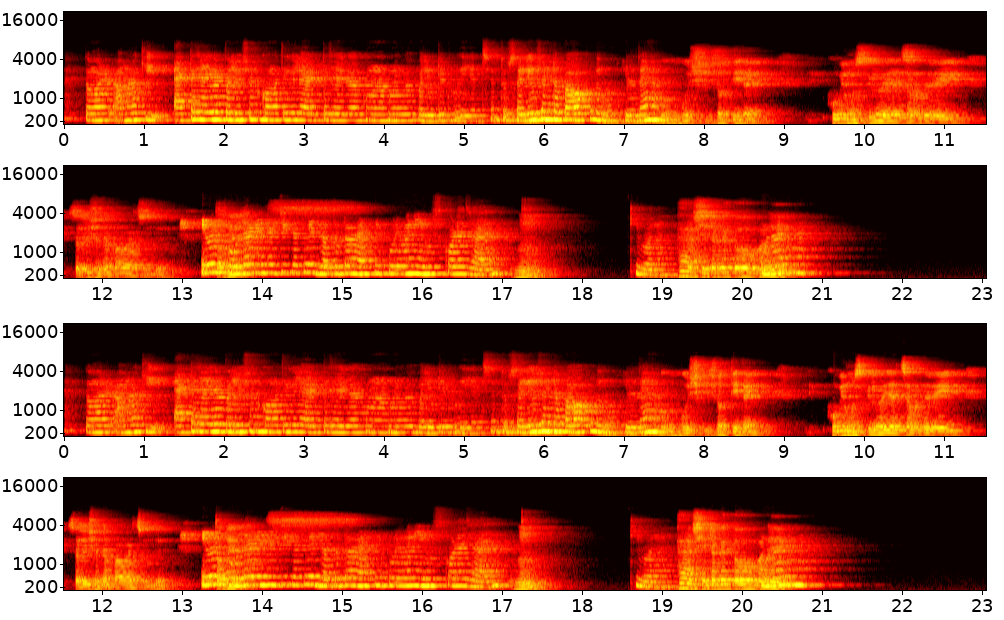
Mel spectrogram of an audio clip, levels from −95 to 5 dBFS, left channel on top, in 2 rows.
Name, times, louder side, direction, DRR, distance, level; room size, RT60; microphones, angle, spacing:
voice 1, 0.3-7.5 13.0-17.0 18.7-19.1 20.2-20.8, equal, 55° left, 0 dB, 1.2 m, -25 dB
voice 2, 7.5-9.1 9.5-12.8 13.4-13.8 14.1-15.1 17.1-17.5 19.2-20.5, right 2 dB, 80° right, -1 dB, 1.1 m, -28 dB
6.3 x 6.2 x 3.1 m, 1.0 s
head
